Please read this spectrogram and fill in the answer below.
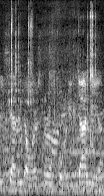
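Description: People talking, with only a single word ("done") clearly picked out near the end.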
